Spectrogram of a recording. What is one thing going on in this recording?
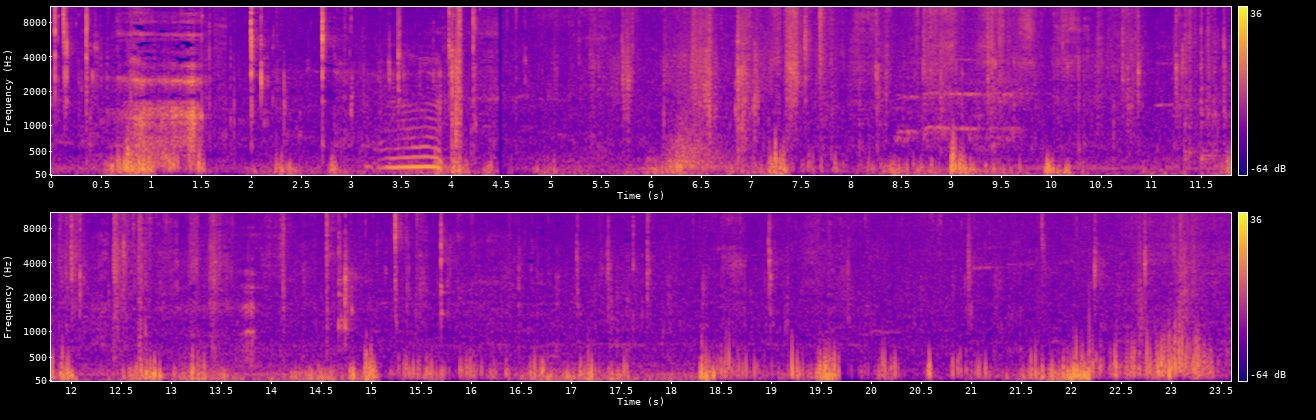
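A young man slurps and chews food up close.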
